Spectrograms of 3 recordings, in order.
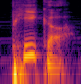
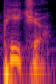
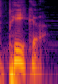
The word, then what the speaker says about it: Pica: Out of nowhere, Frank Pica. It's not Picha. Mm-hmm. It's Pica.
